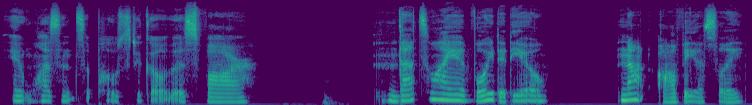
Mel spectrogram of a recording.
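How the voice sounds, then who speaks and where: A woman playing a controlled, powerful boss torn by forbidden attraction, in an intimate ASMR roleplay, speaking softly and deliberately with lingering pauses, often dropping to a whisper. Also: lowish voice, slightly rough, no echo, clean studio sound, full character voice. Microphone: close, dry microphone.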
